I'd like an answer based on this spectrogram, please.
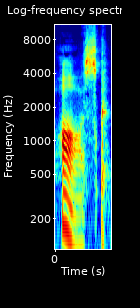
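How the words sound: It is said in a British accent. "英国人读成ask"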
